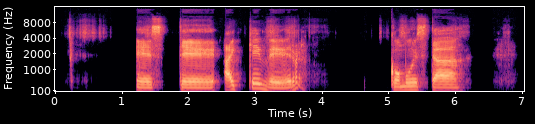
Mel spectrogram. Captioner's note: speaking in foreign language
